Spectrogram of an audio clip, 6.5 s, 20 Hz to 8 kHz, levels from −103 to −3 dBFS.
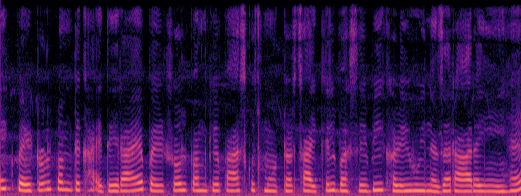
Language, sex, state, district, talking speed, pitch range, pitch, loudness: Hindi, female, Chhattisgarh, Bastar, 205 wpm, 240-270 Hz, 250 Hz, -33 LUFS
